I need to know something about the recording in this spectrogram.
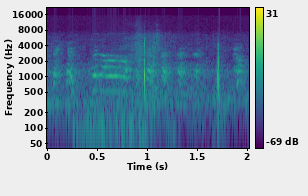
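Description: Toys knocking about in a plastic toy box as it is rummaged through, with two sharp knocks, one about a second in and one near the end, under short high-pitched voice sounds.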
